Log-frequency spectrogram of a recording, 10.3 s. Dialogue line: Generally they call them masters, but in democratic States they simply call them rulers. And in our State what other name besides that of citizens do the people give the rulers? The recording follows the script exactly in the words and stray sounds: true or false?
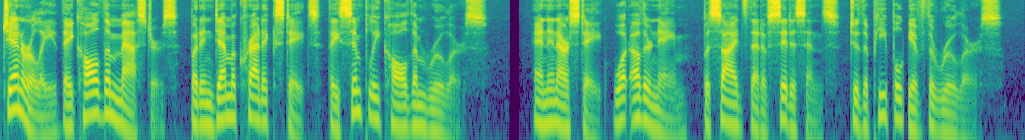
false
